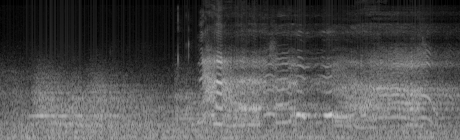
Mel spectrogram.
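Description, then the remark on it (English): A faint human scream rises out of steady background noise, a wavering high cry that swells and fades over a few seconds. “The scream. Can you hear it?”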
